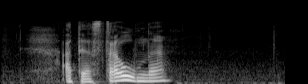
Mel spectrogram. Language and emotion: Russian, positive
